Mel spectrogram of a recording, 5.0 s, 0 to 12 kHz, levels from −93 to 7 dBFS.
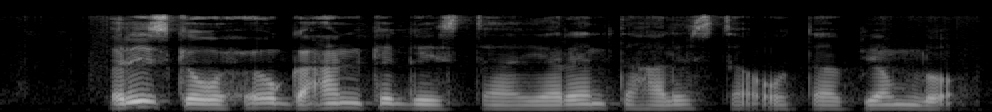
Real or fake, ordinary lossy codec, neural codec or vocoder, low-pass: real; none; none; 7.2 kHz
